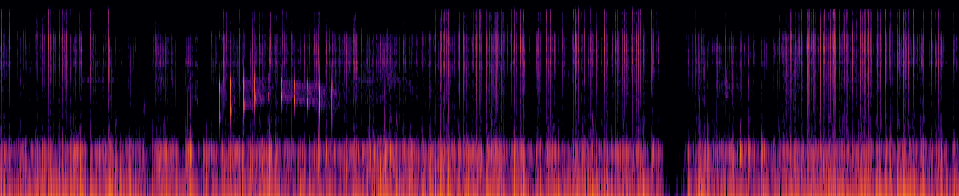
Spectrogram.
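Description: Long red nails scratch the silver mesh metal grille of a condenser microphone's hollow dome, producing a dense, close, low rumbling scrape that runs steadily throughout. A quick run of brighter ticks appears a few seconds in, and the sound briefly drops out near the ten-second mark before the scratching resumes.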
